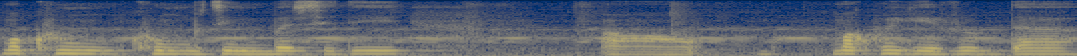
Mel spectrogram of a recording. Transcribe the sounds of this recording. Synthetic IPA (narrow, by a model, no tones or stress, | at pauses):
mɐkʰumkʰumziŋbɐsidi | mɐkʰojɡiɾup̚dɐ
